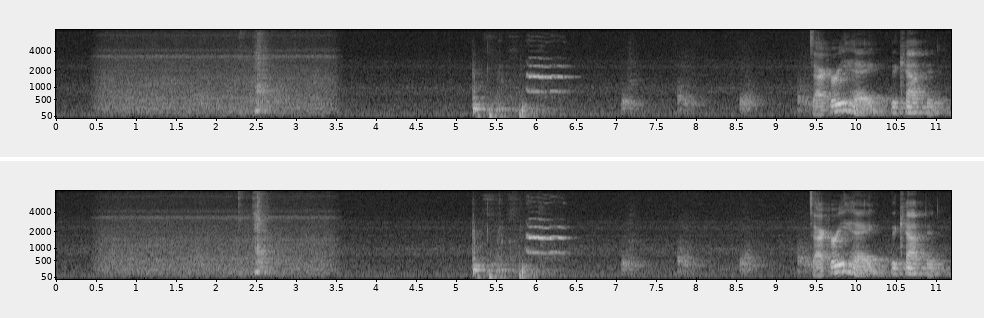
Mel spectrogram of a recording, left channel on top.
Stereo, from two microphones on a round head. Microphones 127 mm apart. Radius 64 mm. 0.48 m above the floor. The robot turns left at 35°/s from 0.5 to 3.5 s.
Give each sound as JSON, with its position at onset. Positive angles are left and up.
{"t": 2.3, "sound": "a microwave", "side_deg": -80, "distance_m": 3.5}
{"t": 5.2, "sound": "a cat meowing", "side_deg": -35, "distance_m": 1.2}
{"t": 7.0, "sound": "footsteps", "side_deg": 5, "distance_m": 7.5}
{"t": 9.4, "sound": "a man speaking", "side_deg": -30, "distance_m": 1.5}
